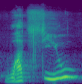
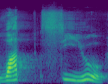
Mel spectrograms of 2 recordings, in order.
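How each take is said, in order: First: "What's you" as a high rising question; acted English question, "you" pitched up; misheard English question. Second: "What's you" broken apart word by word; explained English phrase. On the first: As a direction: lift sharply on "you", as if asking. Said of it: "시골 사람이 영어를 잘하네?". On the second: Shown as a demonstration. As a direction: set "What's" apart, then let "you" fall. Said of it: "어법도 안 맞고 순서도 안 맞지만".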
